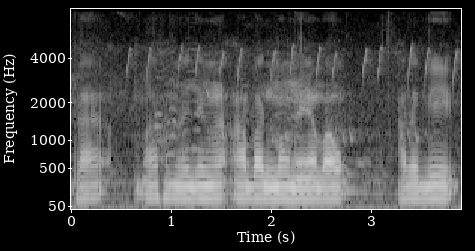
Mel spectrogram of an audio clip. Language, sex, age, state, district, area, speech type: Bodo, male, 60+, Assam, Udalguri, rural, spontaneous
